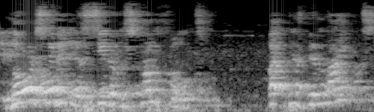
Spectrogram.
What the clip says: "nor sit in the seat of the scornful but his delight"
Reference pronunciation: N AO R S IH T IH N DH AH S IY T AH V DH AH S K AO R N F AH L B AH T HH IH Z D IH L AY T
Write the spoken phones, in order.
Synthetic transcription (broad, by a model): N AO R S IH T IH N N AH S IY T AH V DH AH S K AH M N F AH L B AH T HH IH Z D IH L AY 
